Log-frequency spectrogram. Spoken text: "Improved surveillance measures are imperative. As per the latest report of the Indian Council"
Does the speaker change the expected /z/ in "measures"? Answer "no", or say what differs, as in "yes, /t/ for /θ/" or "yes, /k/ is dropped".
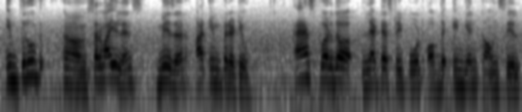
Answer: yes, /z/ is dropped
